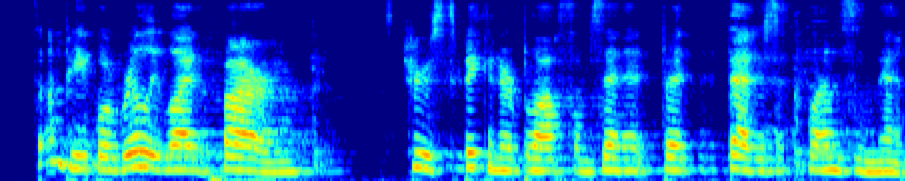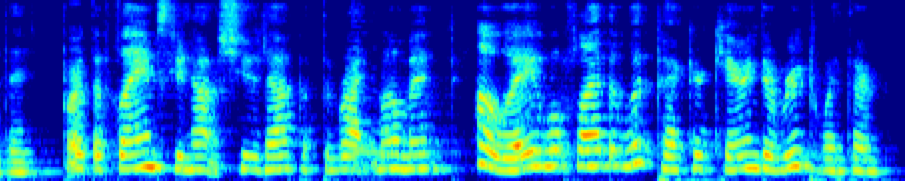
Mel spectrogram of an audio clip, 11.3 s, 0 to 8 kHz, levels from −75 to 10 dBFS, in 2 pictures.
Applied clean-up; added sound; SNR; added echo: neural mask model DeepFilterNet 3.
